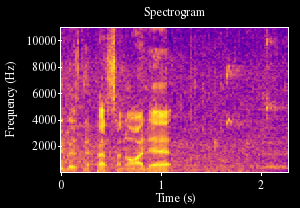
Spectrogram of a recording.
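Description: A man's voice speaking during the first second of a basketball game, with a sharp knock of a basketball bouncing on the court about half a second in; quieter in the second half.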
